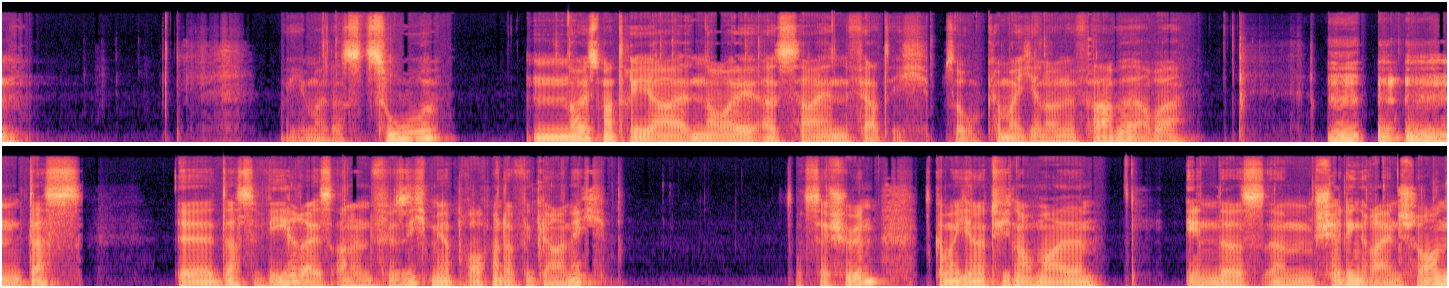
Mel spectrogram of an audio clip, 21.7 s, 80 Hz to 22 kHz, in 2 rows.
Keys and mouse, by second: 2.5 click, 4.9 click, 6.9 click, 9.4 shift+click, 10.5-12.5 middle drag, 13.1 middle click, 14.4 Tab, 15.0-15.4 shift+drag, 15.8-17.1 drag, 17.6-18.6 middle drag, 20.8-21.6 drag.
